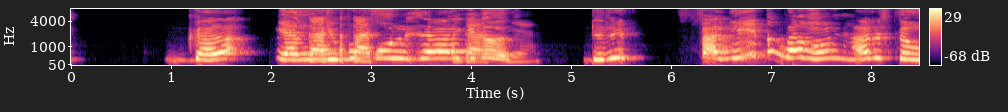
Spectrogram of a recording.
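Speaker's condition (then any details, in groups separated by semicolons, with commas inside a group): Cerebral palsy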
